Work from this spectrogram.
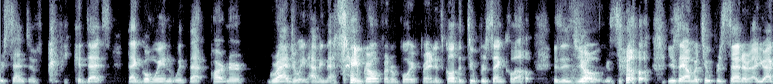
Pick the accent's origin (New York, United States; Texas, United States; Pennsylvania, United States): New York, United States; Brooklyn; I'm a New Yorker. Grew up in Brooklyn.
